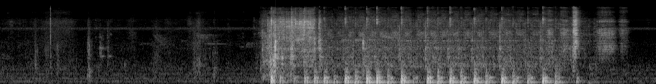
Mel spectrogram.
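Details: Honda XL70 pit bike with Chinese 125 engine, choke on: quiet, then catches and settles into a quick, slightly uneven putter at raised choke idle; normal cold start.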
